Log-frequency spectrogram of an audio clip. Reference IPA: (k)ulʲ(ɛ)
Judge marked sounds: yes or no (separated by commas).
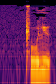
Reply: no, no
